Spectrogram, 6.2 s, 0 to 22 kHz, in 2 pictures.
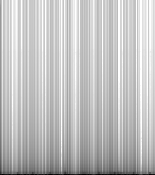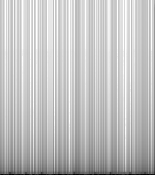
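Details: ASMR recording of soothing heartbeats: steady deep paired thumps at roughly 100 beats a minute, loud and close with a low hum; heartbeat.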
